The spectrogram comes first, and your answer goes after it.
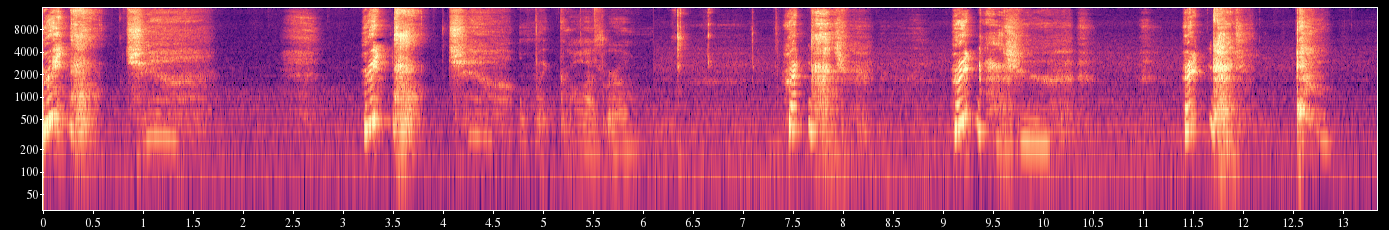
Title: sneeze girl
